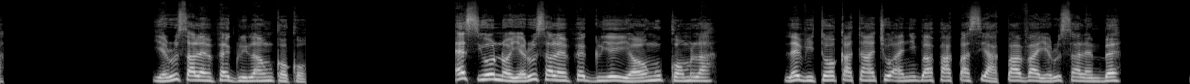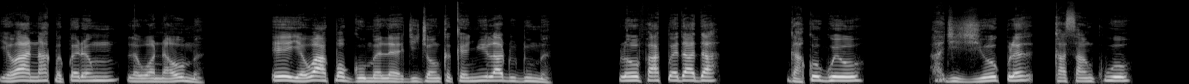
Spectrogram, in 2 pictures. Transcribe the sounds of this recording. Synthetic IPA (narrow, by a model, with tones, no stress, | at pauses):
je˨ɾu˦sa˦le˨mɸɛ˦ɡli˨la˦ŋũ˦kɔ˦kɔ˦ | e˦si˨wo˦nɔ̃˨je˨ɾu˦sa˦le˨mɸɛ˦ɡli˨e˦ja˨wo˦ŋũ˦kɔ˦mla˦ | le˦vi˨t̪ɔ˦wo˦ka˦t̪ã˦t͡ʃo˦a˨ɲĩ˦ɡ͡ba˦ɸa˦k͡pa˦si˦a˨k͡pa˦va˦je˨ɾu˦sa˦le˨mbɛ˦ | jɛ˨wo˦a˨nã˦k͡pɛ˨k͡pɛ˦ɖɛ˦ŋũ˦lɛ˨wɔ˨nã˨wo˦mɛ̰̃˨ | e˦je˦jɛ˨wo˦a˨k͡pɔ˦ɡo˨mẽ˨lɛ˨d͡ʑi˨d͡ʒɔ˨ŋ̩˨kɛ˦kɛ˦ɲũ˦ĩ˦la˦ɖu˨ɖu˦mɛ̰̃˨ | k͡plɛ˦wo˦ɸe˦a˦k͡pɛ˦d̪a˦d̪a˦ | ɡa˨ko˦ɡwe˦wo˦ | ha˨d͡ʑi˨d͡ʑi˨wo˦k͡ple˦ | ka˨sa˨ŋ̩˦ku˦wo˦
